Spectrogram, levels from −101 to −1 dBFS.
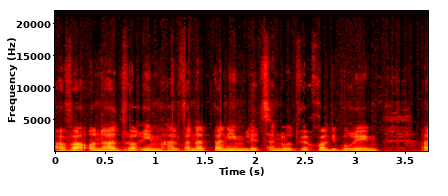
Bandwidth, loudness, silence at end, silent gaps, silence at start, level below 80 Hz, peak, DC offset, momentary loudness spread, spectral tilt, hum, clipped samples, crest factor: over 20 kHz; -42 LUFS; 0 s; none; 0 s; -62 dBFS; -24 dBFS; under 0.1%; 6 LU; -6 dB/octave; none; under 0.1%; 18 dB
